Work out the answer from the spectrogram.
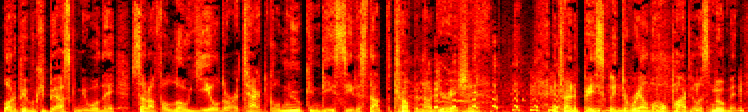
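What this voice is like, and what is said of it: Alex Jones impression. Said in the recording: “Alex Jones ... I'm going to try and do this in the voice”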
